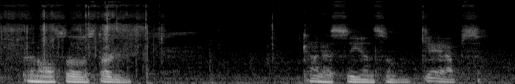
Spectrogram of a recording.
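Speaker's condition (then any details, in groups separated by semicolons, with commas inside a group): No condition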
